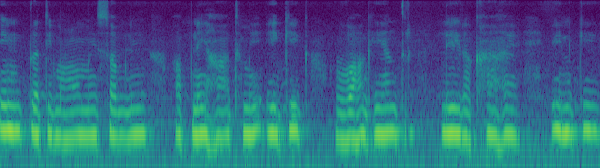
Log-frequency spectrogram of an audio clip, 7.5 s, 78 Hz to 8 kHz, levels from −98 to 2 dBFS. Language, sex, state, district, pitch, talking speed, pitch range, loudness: Hindi, female, Uttar Pradesh, Varanasi, 200 Hz, 120 wpm, 190-205 Hz, -30 LUFS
